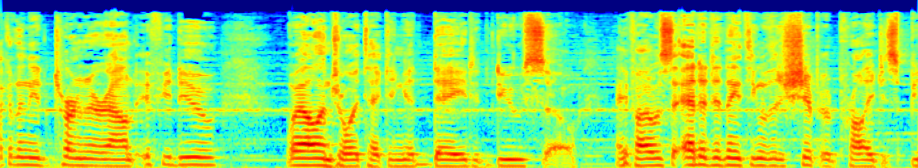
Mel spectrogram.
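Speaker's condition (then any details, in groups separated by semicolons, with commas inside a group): No condition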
